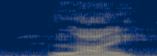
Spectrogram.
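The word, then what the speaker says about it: lait: one catch good catch that is lay l-a-i-t late which is milk l-a-i-t in french it's lay all right which means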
